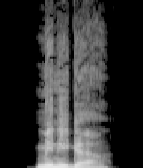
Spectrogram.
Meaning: 1. comparative degree of minnig 2. inflection of minnig: strong/mixed nominative masculine singular 3. inflection of minnig: strong genitive/dative feminine singular
- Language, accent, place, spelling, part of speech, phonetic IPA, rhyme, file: German, Germany, Berlin, minniger, adjective, [ˈmɪnɪɡɐ], -ɪnɪɡɐ, De-minniger.ogg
